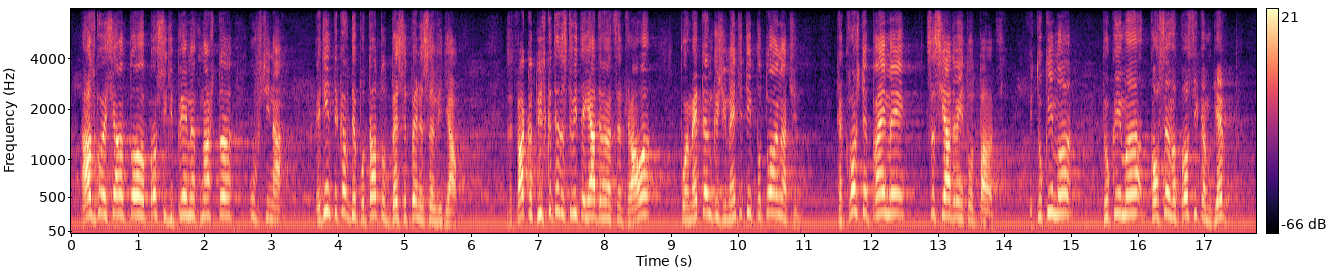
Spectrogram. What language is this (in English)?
Bulgarian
